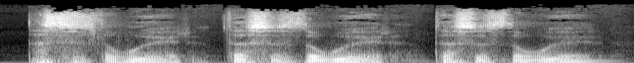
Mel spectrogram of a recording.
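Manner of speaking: hushed stage half-whisper, words said three times. Retelling what he says, repeating the line: imitating a half-whisper. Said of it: "And he whispers".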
